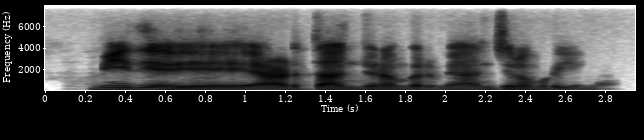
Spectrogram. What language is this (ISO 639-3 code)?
tam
